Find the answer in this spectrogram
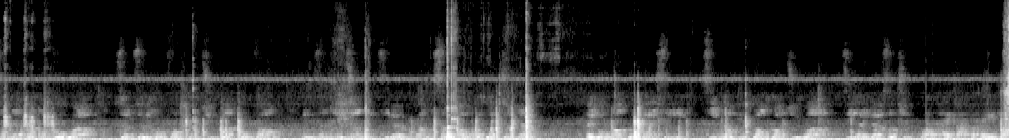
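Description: Metal spoon stirring and scraping a flour-and-water mixture in a ceramic bowl as it is worked into a dough, with soft scrapes and a few sharper clinks against the bowl around the middle, over a steady low hum.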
